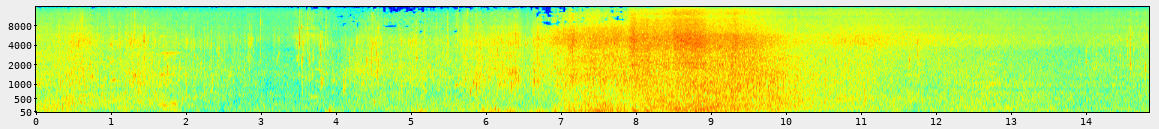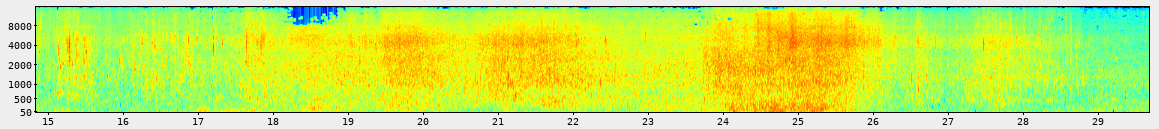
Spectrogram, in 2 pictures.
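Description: Small shore-break waves washing and foaming over sand in shallow water, a steady rushing that swells loudest twice, about a quarter of the way in and again near the end, with wind on the microphone.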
